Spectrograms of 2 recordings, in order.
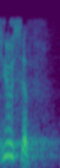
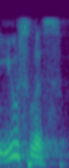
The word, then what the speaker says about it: Yusuf: work on it inshallah my name is Yusuf did you say Yusuf let me say Yusuf you're very good I wish you teach my wife she keeps mispronouncing it she calls me useless from the left now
